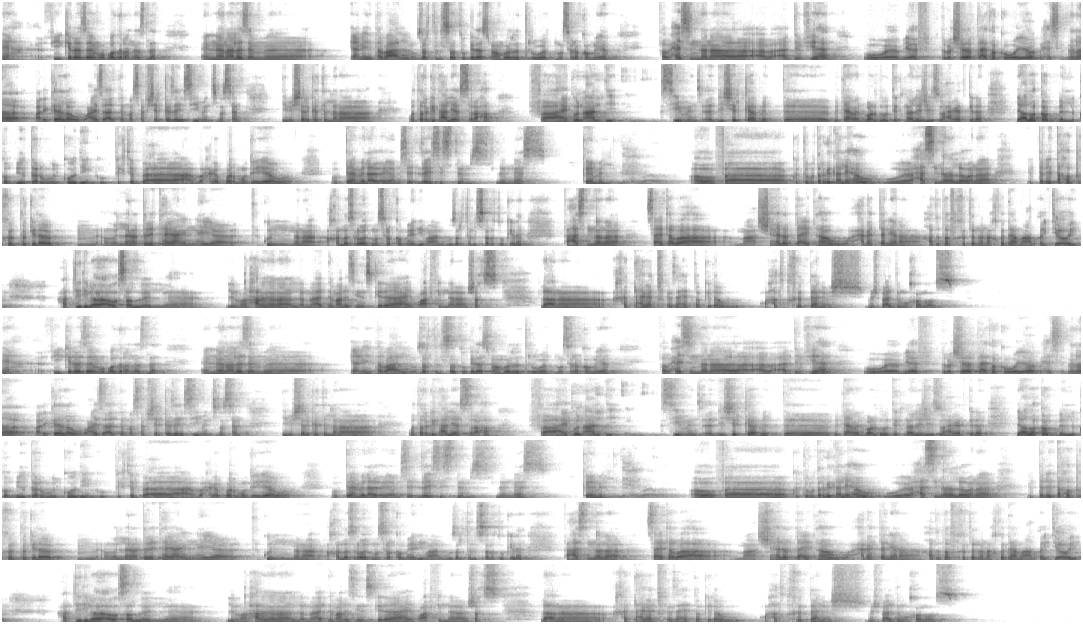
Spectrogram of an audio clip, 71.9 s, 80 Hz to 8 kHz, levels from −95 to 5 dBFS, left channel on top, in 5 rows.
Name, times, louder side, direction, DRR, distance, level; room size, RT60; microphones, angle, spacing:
voice 1, 0.0-2.1 2.7-4.1 4.7-8.1 8.8-11.1 11.5-17.9 18.1-19.3 19.8-21.0 21.4-22.6 23.2-36.0 36.5-36.9 38.0-42.2 42.4-46.3 46.7-51.5 51.8-57.9 58.3-60.2 60.5-70.2, left 2 dB, 40° left, 9 dB, 1.4 m, -32 dB
voice 2, 21.8-22.4 22.7-23.2 36.9-37.6, equal, 10° right, 1 dB, 3.2 m, -46 dB
29.0 x 10.0 x 9.1 m, 0.83 s
head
